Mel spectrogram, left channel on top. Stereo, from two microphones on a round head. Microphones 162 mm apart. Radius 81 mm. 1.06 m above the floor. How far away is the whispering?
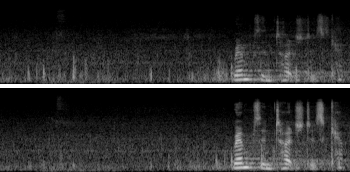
About 9.5 m.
